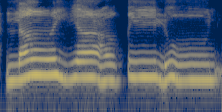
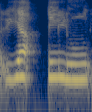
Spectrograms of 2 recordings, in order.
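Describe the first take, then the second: First: لا یعقلون very slow, the یا fatha clear and the ع merged smoothly; correct balanced ain. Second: یعقلون with a sharp jolt on the ع, slow; wrong jerked ain. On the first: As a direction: recite لا یعقلون with a smooth, middle ع. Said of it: "تو پھر آپ کو کیسے پڑھنا ہے؟". (لا یعقلون میں عین کو توسط کے ساتھ نرمی سے ملا کر، صحیح) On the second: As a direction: jerk the ع in یعقلون hard. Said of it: "ایسے نہیں". (یعقلون میں عین پر جھٹکا دے کر، غلط انداز) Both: Shown as a demonstration.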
